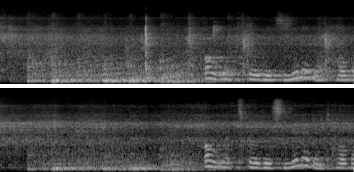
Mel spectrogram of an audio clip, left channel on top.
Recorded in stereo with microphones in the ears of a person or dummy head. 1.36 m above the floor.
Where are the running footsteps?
75° left (ahead or behind), 4.5 m; by 1.9 s 65° left (ahead or behind), 4.5 m.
